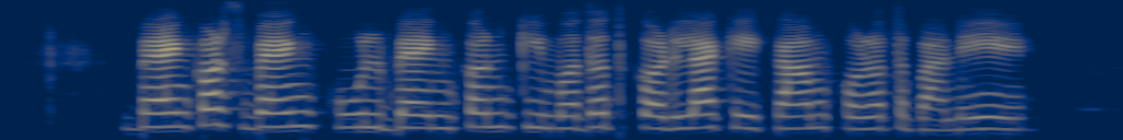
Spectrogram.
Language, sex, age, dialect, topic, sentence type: Bhojpuri, female, 18-24, Northern, banking, statement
